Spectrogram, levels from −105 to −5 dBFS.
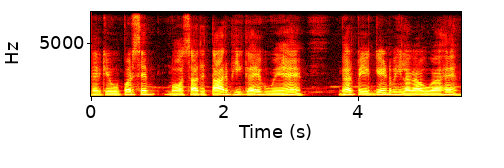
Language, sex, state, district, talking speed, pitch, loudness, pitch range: Hindi, male, Chhattisgarh, Bastar, 170 wpm, 145 Hz, -16 LUFS, 140-160 Hz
